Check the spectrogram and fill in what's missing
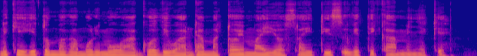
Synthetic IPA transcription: nekeːɣetomaɣamoɾimɔwaɡɔðiwadamatɔɛmaiɔsaitisuɣetikamɛɲekɛ

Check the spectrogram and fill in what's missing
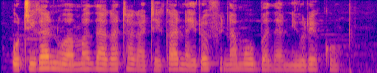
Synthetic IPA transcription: otiɣanuamaðaːɣataɣatɛkanaiɾɔfinamobaðanioɾekɔ

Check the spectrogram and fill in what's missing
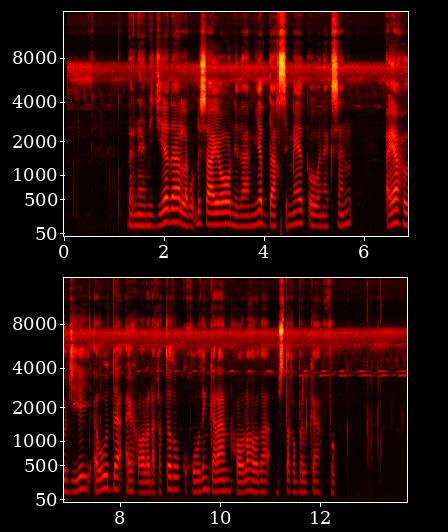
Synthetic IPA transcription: bɐrnaːmɪt͡ʃjɐðɐlɐɣʊɖɪsaːjɔnɪðaːmjɐd̪ːɑːqsɪmɛːd̪ɔːwɐnaːɡsɐn | ʔɐjaːħɔːt͡ʃɪjɛjʔɐwɔːd̪ːɐʔɛjħɔːlɐɖɑqɑt̪ʰɐðʊkʰʊquːðɪŋkʰɐɾaːnħɔːlɐɦɔːðɐmʊst̪ʰɐqbɐlkʰɐfɔɡ̚

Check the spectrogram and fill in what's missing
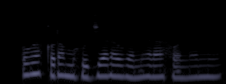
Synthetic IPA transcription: oɣakoɾamohud͡ʒiaɾauɣaniaɾahɔnania

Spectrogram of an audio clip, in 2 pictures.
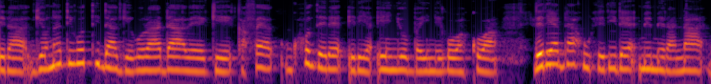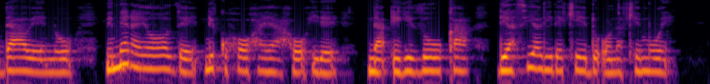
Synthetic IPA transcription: ɾaɡeɔnadiɣotidaɡeɣoɾadawɛɡekafaaɣohoðeɾɛʔeɾeaʔeɲombaineɣwakwa | ɾeɾeadahuheɾiɾɛmemɛɾanadawɛnɔmemɛɾajɔðɛnekohɔhajahɔhiɾɛ | naʔeɣeðoka | deasiaɾiɾɛkeːdoʔɔnakemwɛ

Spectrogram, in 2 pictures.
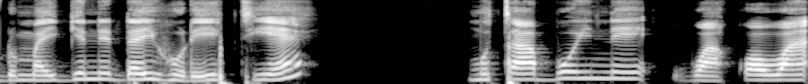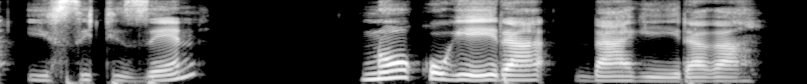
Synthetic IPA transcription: domaiɡenedaiɦoɾetiɛ | motaboinewakwawaisitizɛn | nɔkoɣeːɾadaɣeːɾaɣa

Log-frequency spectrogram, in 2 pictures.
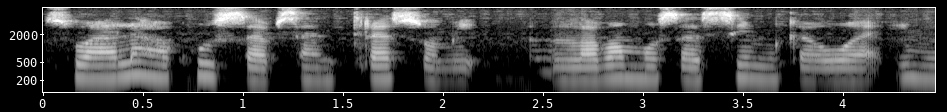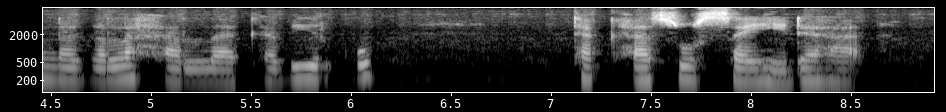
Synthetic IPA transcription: sʊwaːlahakʰusabsɐnt̪ɾasʊmi | lɐbɐmʊsasɪmkawaʔɪnlɐɡɐlɐhalːakʰɐbiːɾkʊ | tɐkʰːasusɐjdɐɦa

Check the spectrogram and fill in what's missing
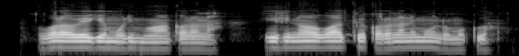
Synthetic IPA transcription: oβɔɾɔweɣiemoɾimɔwakɔɾɔna | iɦinɔβwatwekɔɾɔnanemoːndomokuɔ

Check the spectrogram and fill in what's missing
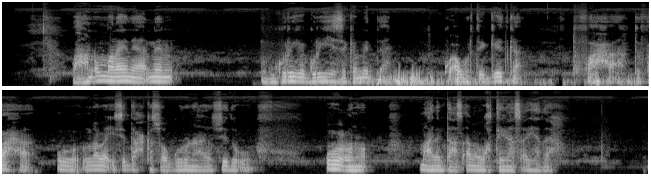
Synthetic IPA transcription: wɑħɑːnʔʊmɐlɛjnɐjaːnɪn | ɡʊɾɪɣɐɡʊɾɪhiːsɐkʰɐmɪd̪ɐkʰʊ̰ʔɐ̰wʊːrt̪ʰɛjɡɛːd̪kʰɐ̰t̪ʰʊ̥faːħɐ̰ɐt̪ʰʊfaːħɐ̰ | ʔuːlɐβɐʔḭːsɐd̪ɛħkʰɐsɔːɡʊɾɐnaːjɔsɪðɐʔṵː | uːʕʊnɔ | maːlɪnt̪ʰaːsɐ̰mɐwɑqt̪ʰɪɣaːsɐ̰jɐðɐ

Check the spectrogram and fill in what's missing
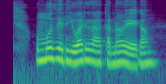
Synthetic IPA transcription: omoðeɾiowaɾeɾakanawɛɣa

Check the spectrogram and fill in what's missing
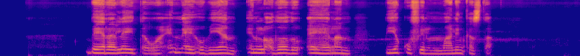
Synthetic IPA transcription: bɛːɾaːlɛjd̪ɐwɑːʔɪnɛjhʊβɪjaːnɪnlɐðɔːðʊɛjhɛlaːn | b̥ɪjɐkʰʊfɪlnmaːlɪŋkʰɐst̪ʰɐ

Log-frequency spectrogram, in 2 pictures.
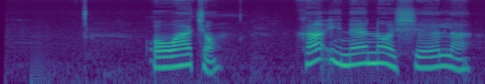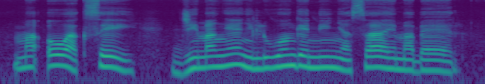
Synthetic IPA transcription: ɔwat͡ʃɔ | kʰaʔɪnɛnɔʃɛla | maʔɔwakseid͡ʒimaŋɛɲlwoŋɡenɪɲasajemabɛr

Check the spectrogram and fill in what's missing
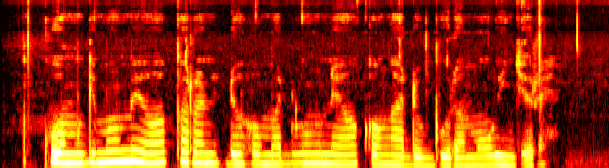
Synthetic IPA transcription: kwomɡɪmomɪjɔwapaɾɔnidɔhɔmadwoŋnɛɔkɔŋadobuɾamɔwiɲd͡ʒoɾɛ

